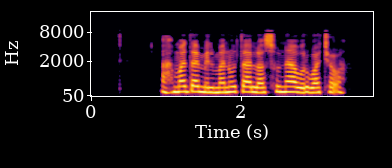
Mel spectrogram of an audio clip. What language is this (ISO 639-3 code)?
pus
